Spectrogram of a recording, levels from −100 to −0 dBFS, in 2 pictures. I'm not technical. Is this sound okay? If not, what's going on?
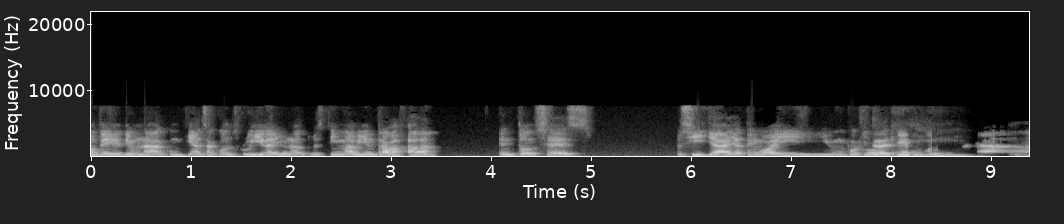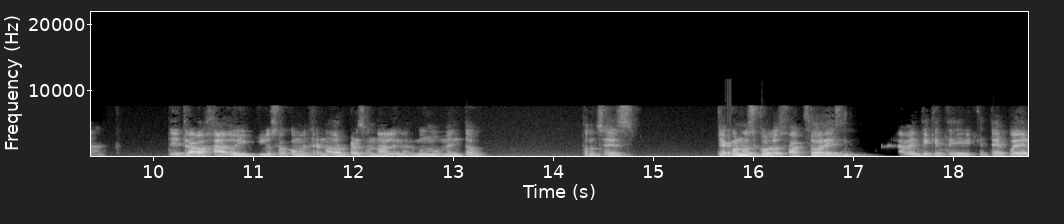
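No, there are a few problems. From 8.18 to 9.32 s and again from 17.11 to 17.53 s, the voice nearly drops out in pieces. That's likely speech suppressed in double talk, where the call's echo canceller turned the talker down while both sides spoke at once. At 15.72 to 15.77 s there's a brief jumbled moment from chunks out of order, where a tiny slice of audio plays one step late. Around 16.91 to 17.02 s a faint, delayed copy of the voice comes back about 0.4 seconds late, likely an echo leak from a speakerphone.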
